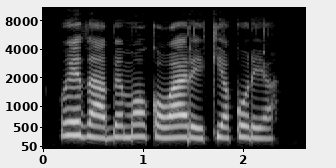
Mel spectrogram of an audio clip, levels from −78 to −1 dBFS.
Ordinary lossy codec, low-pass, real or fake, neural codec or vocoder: none; none; real; none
